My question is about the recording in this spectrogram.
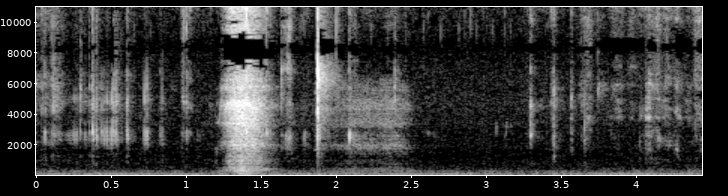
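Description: Faint clicks and light handling of a small plastic transforming toy figure as its parts are adjusted in the hands, with a brief soft hiss a little over a second in.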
